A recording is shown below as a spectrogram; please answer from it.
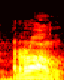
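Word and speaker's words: wrong: म्हणजे लिहिणे नंतर आहे रॉंग ओके रॉंग देखील इथे काय आहे की डब्ल इथे सायलेंट आहे आर ओ एन जी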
